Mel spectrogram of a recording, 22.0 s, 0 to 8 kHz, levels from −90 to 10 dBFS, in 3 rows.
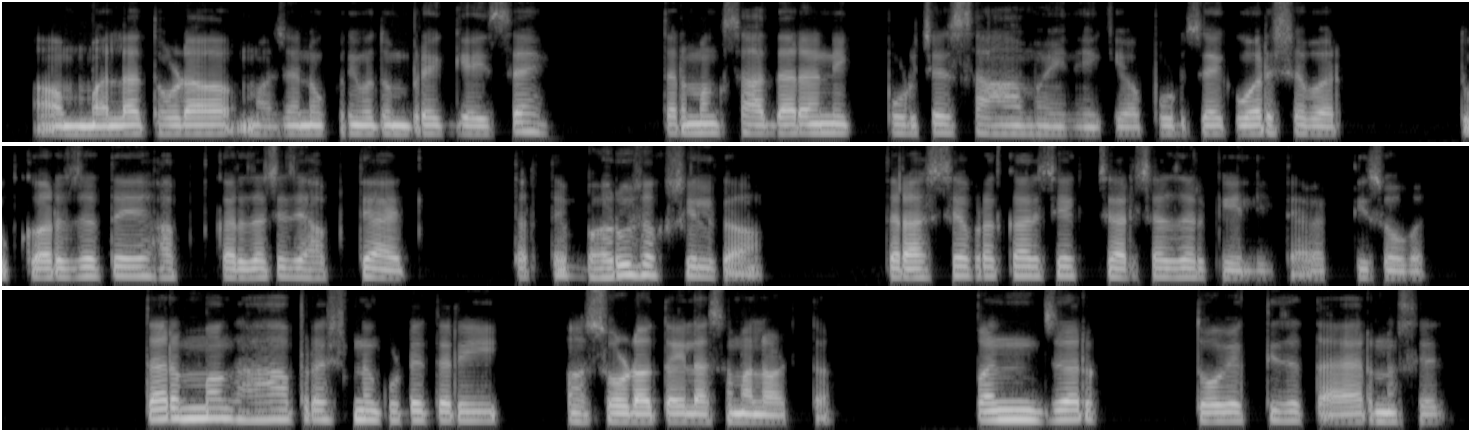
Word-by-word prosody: "अ, - - 0
मला 125 +1 +5
थोडा 130 0 +3 0.2
माझ्या 125 +1 -3
नोकरीमधून 130 0 +2
ब्रेक 130 -2 -2
घ्यायचा 130 +4 -1
आहे, 160 -3 -2 0.6
तर 140 - -1
मग 140 +1 +3
साधारण 140 +1 +2
एक 140 - -1 0.2
पुढचे 140 +1 -3
6 130 -1 -3
महिने 120 -2 -6
किंवा 115 -1 -5
पुढचं 130 0 -4
1 130 0 -4
वर्षभर 130 -2 0 0.6
तू - - -4
कर्ज 140 +1 +2
ते 155 -1 +3
ह 135 - -2 0.2
कर्जाचे 135 +2 0
जे 140 - 0
हप्ते 130 +3 -3
आहेत, 125 -3 +2 0.6
तर - - -5
ते - - 0
भरू 140 +6 +3
शकशील 155 -3 -2
का?" - - -1 0.7
तर 140 - +3
अशा 155 +4 0
प्रकारची 155 0 -1
एक 150 - -3
चर्चा 140 0 0
जर 140 0 0
केली 115 -2 -6
त्या - - -8
व्यक्तीसोबत, 115 0 -6 1.0
तर 170 +2 +7
मग 175 0 +5
हां, 155 +1 0
प्रश्न 155 -1 +1
कुठेतरी 145 -1 0 0.5
सोडवता 130 -1 +4
येईल, 130 -1 +4
असं 125 +2 -1
मला 120 -2 +5
वाटतं. 115 - -4 0.8
पण 155 0 +6
जर 160 +1 +4 0.5
तो 135 - +4
व्यक्ती 140 +2 -1
जर 145 - -1
तयार 125 +2 +1
नसेल, 125 -2 -1
135 Hz, 160 wpm, -23 LUFS, 125-150 Hz, 1.0 s, तर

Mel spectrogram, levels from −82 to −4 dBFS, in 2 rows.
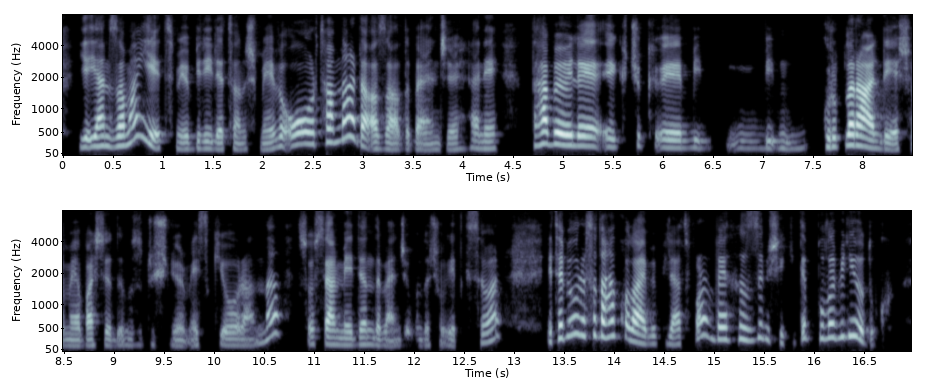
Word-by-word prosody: Y 180 0 -1
yani 200 +2 +3
zaman 210 - +3
yetmiyor 155 - -2
biriyle 150 -3 -3
tanışmaya 130 +2 -7
ve - - -2
o - - -1
ortamlar 285 +10 +3
da - - +6
azaldı 145 0 -1
bence. 125 +2 -5
Hani, 150 -1 -5 0.3
daha, 250 +3 +5
böyle, 210 -5 +6
eee, 180 -1 -2
küçük, 205 +4 -10
eee, 165 -2 +1
bir 165 -2 -11 0.6
bir 155 - -9 0.5
gruplar 190 +4 +5
hâlinde 160 -8 +8
yaşamaya 125 -1 -5
başladığımızı 130 +1 -7
düşünüyorum - - -9
eskiye - - -9
oranla. 185 - -5 0.2
Sosyal 155 -1 0
medyanın 150 +1 -5
da - - -7
bence 445 - -8
bunda - - -15
çok - - -15
etkisi - - -11
var. - - -3 0.5
E, - - -5
tabii, 285 +4 +2
orası 355 -1 -2
daha 325 0 +4
kolay 225 - +3
bir 165 - -11
platform 165 - -5
ve 260 0 +3
hızlı 260 +1 -6
bir 255 - -10
şekilde 185 -2 -6
bulabiliyorduk. 310 +8 -3
185 Hz, 165 wpm, -23 LUFS, -, 0.6 s, hâlinde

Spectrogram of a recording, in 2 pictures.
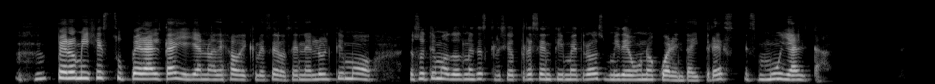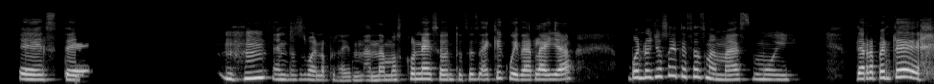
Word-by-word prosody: Ujú, 255 +3 -9
pero 290 0 +7
mi 285 0 +6
hija 285 +2 0
es 290 - -4
superalta 255 -2 +4
y 265 -2 -1
ella 235 0 0
no 225 - -3
ha 220 - -3
dejado 225 +1 -1
de 215 - -3
crecer, 215 +2 -5
o - - -7
sea, 215 +2 -7
en 220 - -4
el 220 +2 -3
último, 240 -1 -2 0.3
los 235 - -7
últimos 260 -1 -1
dos 230 0 +1
meses 235 +1 -3
creció 220 -2 -8
3 235 +1 -5
centímetros, 235 0 -2
mide 220 0 0
1.43 215 +1 -2
es 225 -3 -15
muy 235 +2 0
alta. 215 0 -3 1.2
Este 225 -2 +2 1.5
Ujú, 275 +4 +5
entonces, 225 -1 -4
bueno, 210 -2 -4
pues 215 -2 -14
ahí, 175 0 -7
andamos 200 +2 -4
con 250 +2 +1
eso, 250 -2 +2
entonces, 225 +1 -4
hay 230 -1 -2
que 285 +4 -3
cuidarla 230 -3 +2
a - - +6
ella. 230 +2 +1 0.5
Bueno, 320 0 +2
yo 360 +2 +2
soy 405 +2 0
de 370 -2 0
esas 350 -1 -2
mamás 230 -3 0
muy, 225 -1 -4 0.5
de 265 - +6
repente, 305 +2 +5
230 Hz, 175 wpm, -22 LUFS, 220-255 Hz, 1.5 s, pero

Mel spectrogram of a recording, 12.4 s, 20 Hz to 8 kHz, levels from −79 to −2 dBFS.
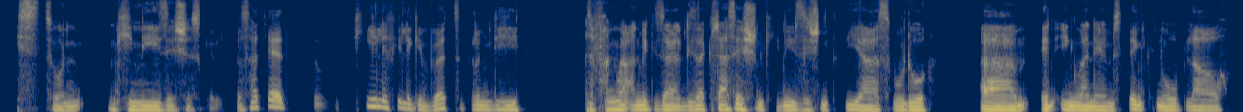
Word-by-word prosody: isst - - -1
so 100 - -2
'n 95 +3 -3 0.3
'n 105 - -5
chinesisches 95 -3 +1
Geri - - -23
das 105 +3 -9
hat 150 -1 -5
ja - - +2
jetzt 80 - -1 0.2
so 80 - -16 0.3
viele, 185 -5 -2
viele 135 -4 -4
Gewürze 115 +5 -3
drin, 105 -2 -2
die 105 -1 -1 0.6
also 90 - -3
fangen 100 +4 +1
wir 110 0 +3
an 105 0 +1
mit 110 -2 +2
dieser 100 -1 +1
dieser 100 +3 0
klassischen 110 +1 +2
chinesischen 95 0 -1
Trias, 95 -3 -1
wo 95 -1 0
du, 95 0 +3 0.5
ähm, 95 0 +5
den 105 -2 +3
Ingwer 100 -3 +3
nimmst, 90 -2 0
den 110 -3 +3
Knoblauch, 90 -3 -1
100 Hz, 165 wpm, -26 LUFS, 95-105 Hz, 0.6 s, ähm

